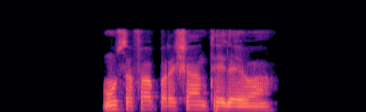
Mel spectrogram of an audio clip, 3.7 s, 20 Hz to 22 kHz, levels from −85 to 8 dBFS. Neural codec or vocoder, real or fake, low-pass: none; real; 7.2 kHz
